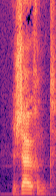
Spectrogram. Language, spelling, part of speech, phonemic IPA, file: Dutch, zuigend, verb, /ˈzœy̯.ɣənt/, Nl-zuigend.ogg
- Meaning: present participle of zuigen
